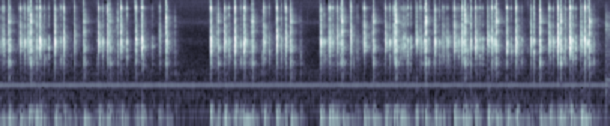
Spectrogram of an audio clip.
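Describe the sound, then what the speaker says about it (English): Fast, close clacking of keys on a QK Alice Duo split mechanical keyboard with tenting, crisp keystrokes in bursts with two short pauses. "It's actually way easier to type with the tenting."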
